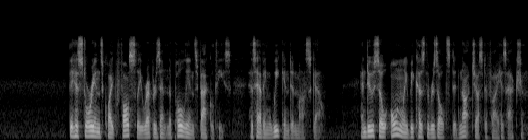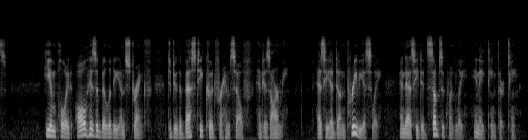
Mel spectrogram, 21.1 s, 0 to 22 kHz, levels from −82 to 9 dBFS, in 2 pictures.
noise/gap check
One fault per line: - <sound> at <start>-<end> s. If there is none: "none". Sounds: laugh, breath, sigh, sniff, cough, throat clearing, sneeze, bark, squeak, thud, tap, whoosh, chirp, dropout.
none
